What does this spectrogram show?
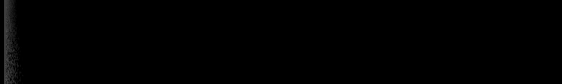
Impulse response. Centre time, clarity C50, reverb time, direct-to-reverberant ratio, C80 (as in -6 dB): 26 ms, 7.0 dB, 0.45 s, -2.5 dB, 11.5 dB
